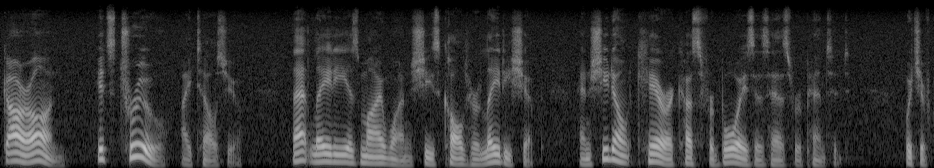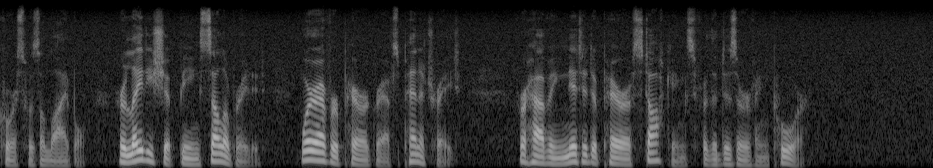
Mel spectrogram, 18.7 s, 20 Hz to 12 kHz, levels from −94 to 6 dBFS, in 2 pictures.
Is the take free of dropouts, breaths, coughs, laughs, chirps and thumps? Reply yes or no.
yes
